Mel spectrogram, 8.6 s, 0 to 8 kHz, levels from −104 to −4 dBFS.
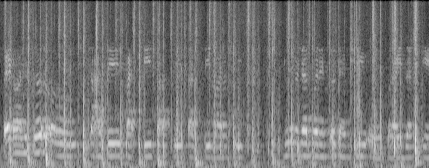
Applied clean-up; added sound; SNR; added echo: none; Run; 0 dB; reverberation time 2.9 s.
